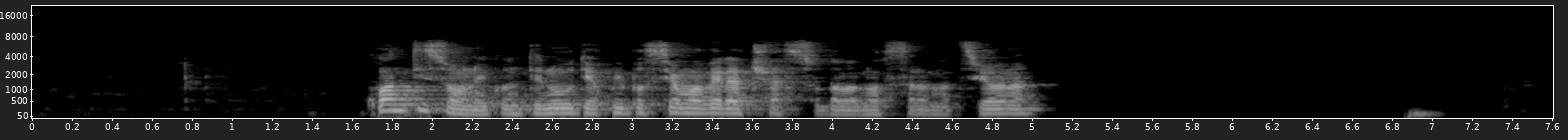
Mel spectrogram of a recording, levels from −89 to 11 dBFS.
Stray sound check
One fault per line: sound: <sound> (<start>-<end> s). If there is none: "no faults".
no faults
